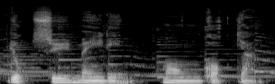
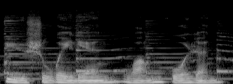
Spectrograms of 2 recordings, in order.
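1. 这是用粤语的发音来读。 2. 这是用南昌话的发音来读。

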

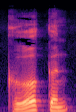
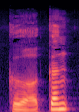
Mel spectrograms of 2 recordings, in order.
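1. 第一个音节读第二声。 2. 第一个音节读第三声。

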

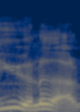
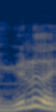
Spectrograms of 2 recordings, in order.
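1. 第一个音节是降调。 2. 第一个音节是升调。

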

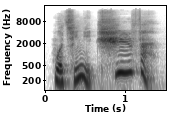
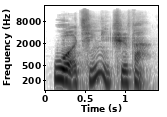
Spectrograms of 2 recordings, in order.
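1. 重音在“吃”上。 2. 重音在“我”上。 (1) "突出吃" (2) "突出我"

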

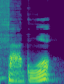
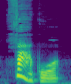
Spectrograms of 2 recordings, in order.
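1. 这是大陆普通话的读法。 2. 这是台湾国语的读法。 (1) "我们说" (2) "他们说"

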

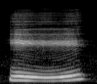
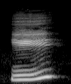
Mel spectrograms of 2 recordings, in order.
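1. 音高先降到低处，再上升。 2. 音高从中到高上升。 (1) "三声拐弯" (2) "二声扬"

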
